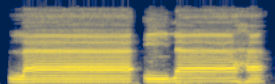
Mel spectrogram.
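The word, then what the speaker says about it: لا إله: দেখুন, এই যে লামের উপরে চিকন চিহ্ন আছে, মূলত মদের হরফের উপরে চিকন চিহ্ন বামে হামজা হইলে মধ্যে মুনফাসিল তিন আলিফ টানিয়া পড়িতে হয়।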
